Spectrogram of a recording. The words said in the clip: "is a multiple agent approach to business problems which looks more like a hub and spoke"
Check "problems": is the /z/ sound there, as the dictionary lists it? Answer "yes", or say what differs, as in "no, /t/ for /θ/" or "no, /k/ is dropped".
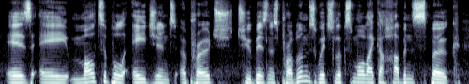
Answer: yes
